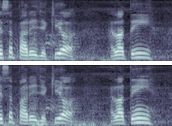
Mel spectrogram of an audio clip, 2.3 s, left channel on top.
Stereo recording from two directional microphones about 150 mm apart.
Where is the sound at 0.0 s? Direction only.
5° right (ahead or behind).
